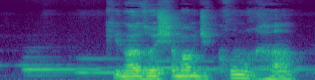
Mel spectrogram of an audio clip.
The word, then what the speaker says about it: Qumran: Era os judeus monges que moravam junto à cidade do sal, que nós hoje chamamos de Qumran, ou Qumran, na pronúncia hebraica, Qumran.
